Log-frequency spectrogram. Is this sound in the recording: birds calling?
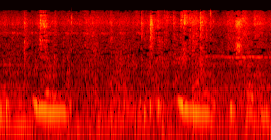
yes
